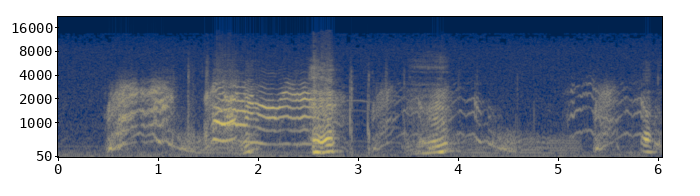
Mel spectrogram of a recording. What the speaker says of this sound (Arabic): وصل يونيتي ومعه القطط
